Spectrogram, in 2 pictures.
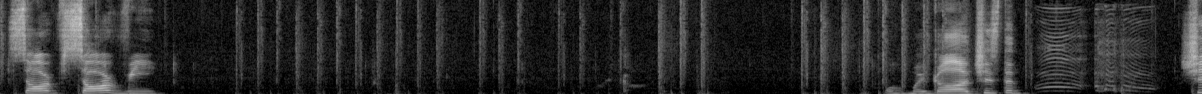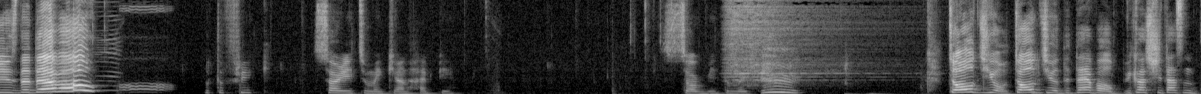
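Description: A young woman speaks close to a microphone, with animated exclamations and pauses.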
